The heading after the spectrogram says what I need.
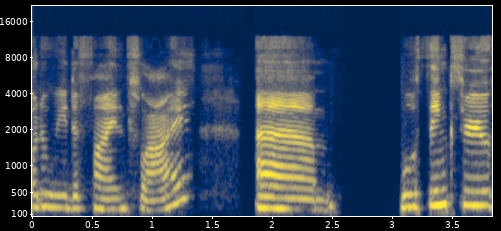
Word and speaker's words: FLI: fly um at colia we use the acronym fly it is pronounced fly f l it's acronym for our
